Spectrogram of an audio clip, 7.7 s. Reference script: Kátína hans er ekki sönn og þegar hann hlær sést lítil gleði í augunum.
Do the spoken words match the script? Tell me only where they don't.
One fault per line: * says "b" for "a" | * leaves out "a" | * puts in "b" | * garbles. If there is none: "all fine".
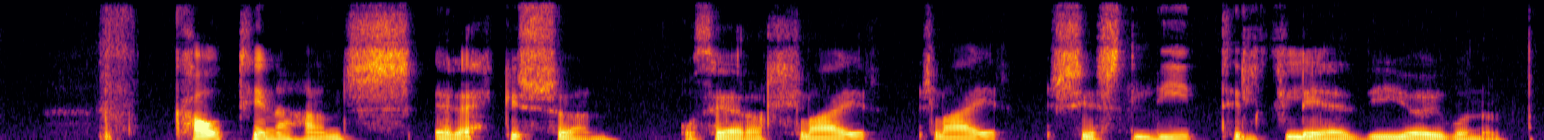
* puts in "hlær"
